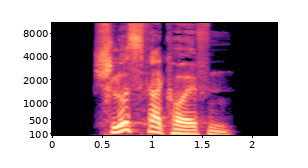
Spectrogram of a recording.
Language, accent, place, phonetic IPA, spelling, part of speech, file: German, Germany, Berlin, [ˈʃlʊsfɛɐ̯ˌkɔɪ̯fn̩], Schlussverkäufen, noun, De-Schlussverkäufen.ogg
- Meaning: dative plural of Schlussverkauf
